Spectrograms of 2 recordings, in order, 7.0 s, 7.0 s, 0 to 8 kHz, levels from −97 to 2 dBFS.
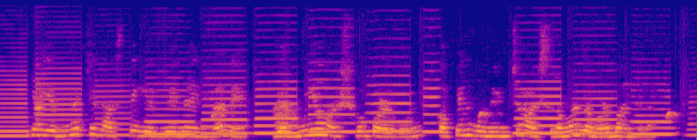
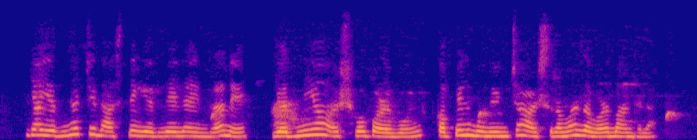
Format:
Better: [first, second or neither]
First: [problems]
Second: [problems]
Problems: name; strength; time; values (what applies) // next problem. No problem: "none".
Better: second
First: background sound (Wind instrument, woodwind instrument); 5 dB below the speech // room echo; dies away in 0.2 s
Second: none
